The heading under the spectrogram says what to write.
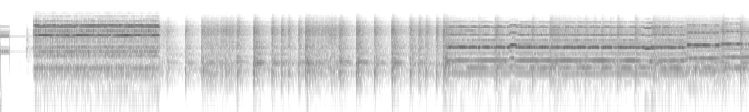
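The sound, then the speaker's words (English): A loud mechanical bell rings from an old telephone after a number is dialed, starting with a steady metallic trill, breaking into rapid rattling strikes, then ringing continuously again. No voices are heard. “Oh, it's ringing, it's ringing.”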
